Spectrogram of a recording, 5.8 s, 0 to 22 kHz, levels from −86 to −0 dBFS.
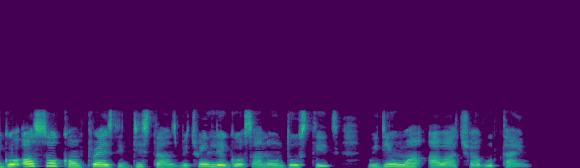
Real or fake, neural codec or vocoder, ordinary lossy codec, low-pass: real; none; none; none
